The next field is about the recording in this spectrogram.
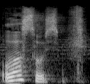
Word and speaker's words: лосось: Вообще-то и словарь ударений Агеенко и Зарвы, и все прочие словари, конечно же, приводят другое ударение, которое известно большинству – лосось.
